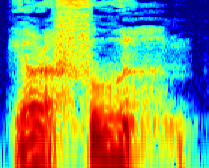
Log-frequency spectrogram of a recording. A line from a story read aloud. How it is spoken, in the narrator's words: he mutters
